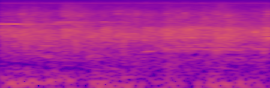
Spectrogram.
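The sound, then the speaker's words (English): A crowd at an Oakland women's basketball game claps steadily for senior Corey Grimes as she checks out, in a dense, continuous wash of applause, holding at an even loudness throughout with no pauses or individual voices standing out. “And big applause for Corey Grimes.”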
